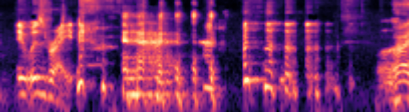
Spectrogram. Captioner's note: chuckling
